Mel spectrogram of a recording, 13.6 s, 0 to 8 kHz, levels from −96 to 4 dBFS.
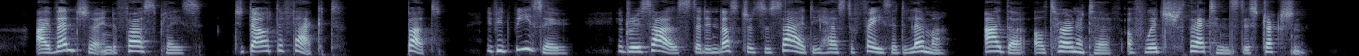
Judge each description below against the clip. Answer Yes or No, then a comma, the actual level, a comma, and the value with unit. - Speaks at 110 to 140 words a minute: Yes, slow, 135 wpm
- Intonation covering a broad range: Yes, wide, 5.7 semitones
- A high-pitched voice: Yes, high, 220 Hz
